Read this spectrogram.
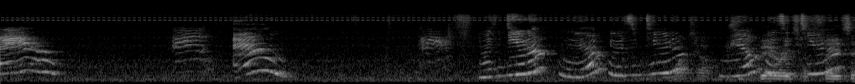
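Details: Indoor domestic cat meowing insistently for tuna, having learned the sound of the can opener; several rising-falling drawn-out meows come in bursts, overlapping a woman's voice repeatedly asking whether she wants tuna.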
